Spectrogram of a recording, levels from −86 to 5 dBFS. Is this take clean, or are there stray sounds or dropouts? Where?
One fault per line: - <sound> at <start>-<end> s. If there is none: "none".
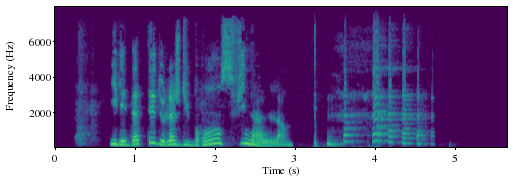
- laugh at 3.2-4.8 s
